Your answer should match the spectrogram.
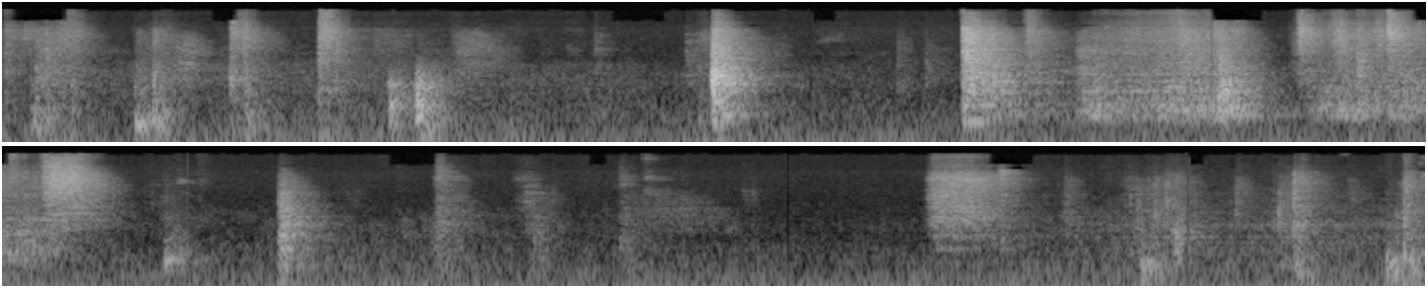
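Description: Oven door opening and shutting as a foil-covered baking dish goes onto the rack: a series of knocks and clatters, the sharpest about three and a half seconds in, with a few seconds of scraping after it.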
